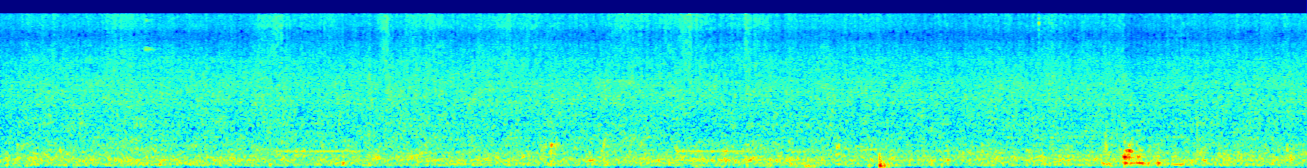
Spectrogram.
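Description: Steady hissing noise with no clear pitch, and a single soft thump about eleven seconds in.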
